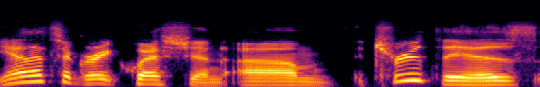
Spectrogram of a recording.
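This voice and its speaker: A slight Texas accent comes through at a fairly slow pace. The sound is dry and close with no echo, over a quiet background. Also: man. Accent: slight Texas twang. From Texas, Fort Worth. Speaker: accounting advisory leader. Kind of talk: interview.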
